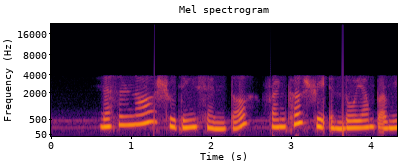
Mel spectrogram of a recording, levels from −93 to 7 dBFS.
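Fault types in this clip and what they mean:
Bluetooth CVSD headset codec: the one-bit-per-sample headset link cuts everything above about 3.8 kHz, so the speech is dull, with scratchy s sounds and grainy hiss.
Block of digital silence: tiny dropouts at 1.28, 2.74 and 3.63 s, each a tick or dip; the 12 ms ones fit a missed 512-sample buffer.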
